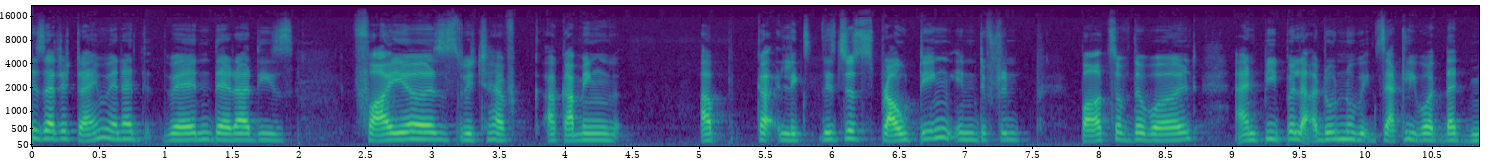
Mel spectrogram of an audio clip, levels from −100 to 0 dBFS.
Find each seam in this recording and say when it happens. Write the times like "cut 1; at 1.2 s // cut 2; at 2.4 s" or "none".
none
